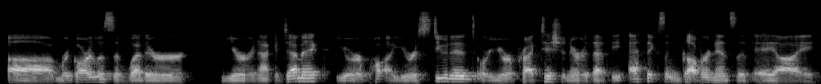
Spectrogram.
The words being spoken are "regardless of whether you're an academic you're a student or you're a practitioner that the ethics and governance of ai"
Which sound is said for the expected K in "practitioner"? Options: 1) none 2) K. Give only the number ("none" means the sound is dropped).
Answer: 2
